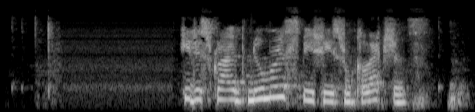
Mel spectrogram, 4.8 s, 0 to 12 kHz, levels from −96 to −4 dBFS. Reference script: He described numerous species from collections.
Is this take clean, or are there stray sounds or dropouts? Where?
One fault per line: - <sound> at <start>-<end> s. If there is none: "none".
none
